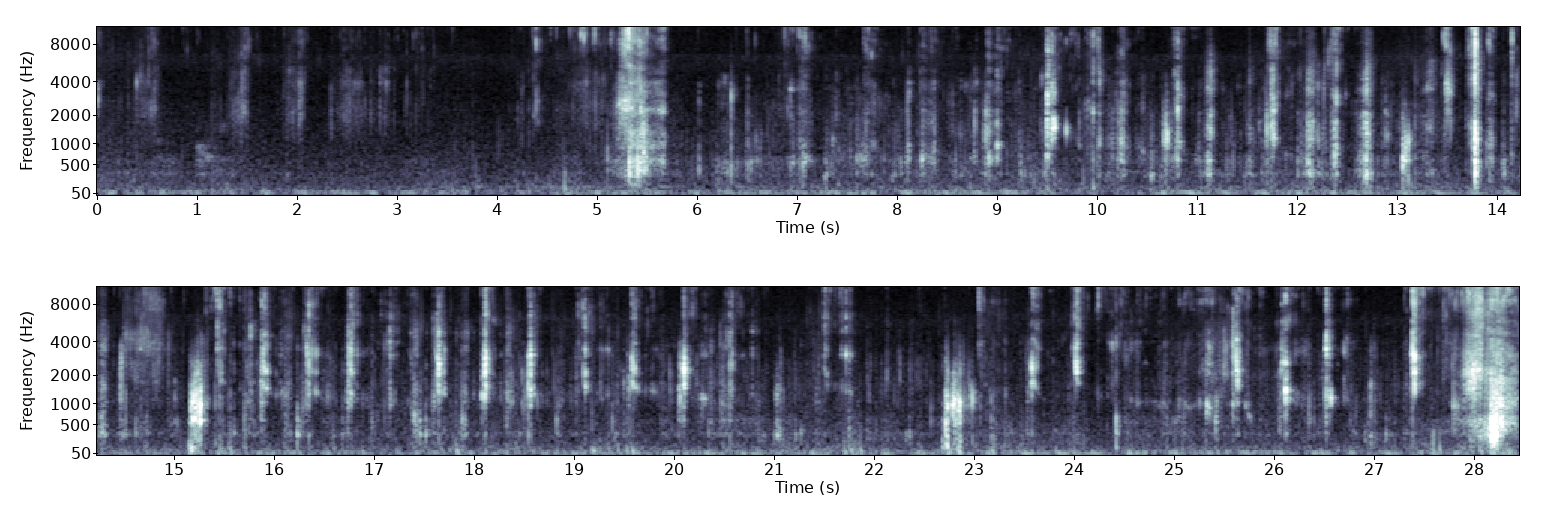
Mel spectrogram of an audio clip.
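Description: Close-miked chewing of hand-mixed rice and fried fish: a quiet first few seconds, then from about four seconds in a steady run of wet clicks and crunches, with louder crunches about five seconds in and near the end.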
